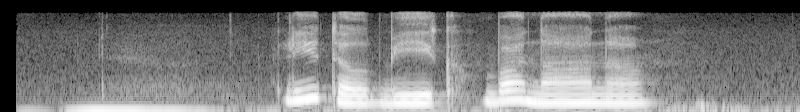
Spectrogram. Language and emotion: Russian, sad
